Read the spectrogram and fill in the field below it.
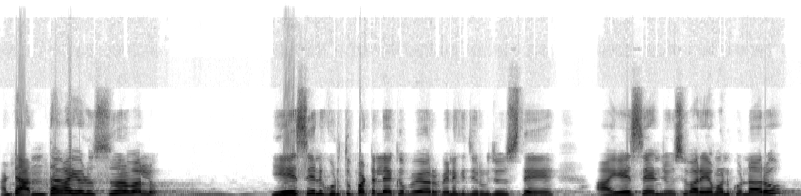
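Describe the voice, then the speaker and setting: A woman's voice: high-pitched, steady tone, normal speed, pauses often. A woman preacher with a Telugu accent, giving a fervent sermon, asking the congregation questions and calling out hallelujah.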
